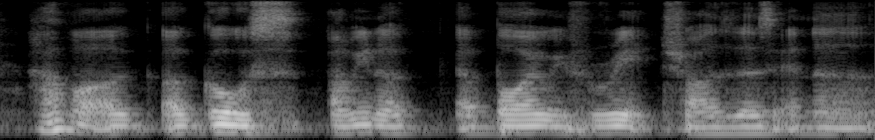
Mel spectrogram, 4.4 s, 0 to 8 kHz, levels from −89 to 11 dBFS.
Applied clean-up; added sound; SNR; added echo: none; none; none; reverberation time 0.3 s.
